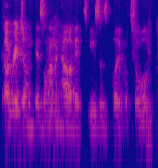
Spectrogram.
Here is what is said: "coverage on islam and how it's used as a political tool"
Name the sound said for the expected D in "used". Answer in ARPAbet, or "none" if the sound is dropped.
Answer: none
